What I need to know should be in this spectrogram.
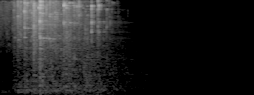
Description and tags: Dropped, crushed egg shells. Processed with a little reverb and delay. Very low levels!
